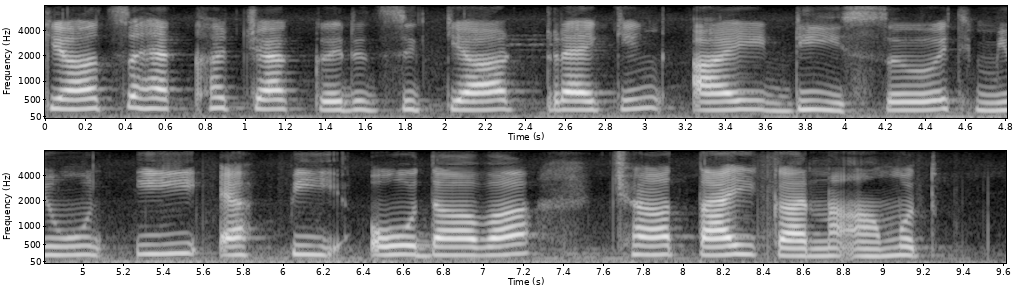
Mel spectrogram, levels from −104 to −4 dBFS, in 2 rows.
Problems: constant background noise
